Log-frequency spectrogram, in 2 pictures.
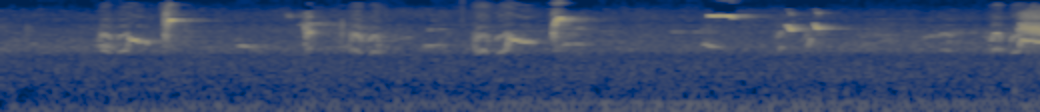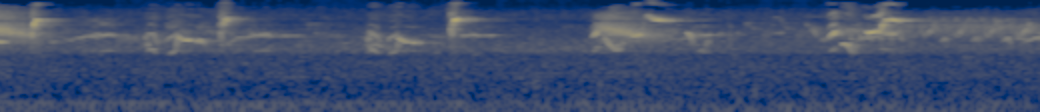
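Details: Gray catbird singing a long, jumbled run of varied short phrases: chirps, squeaky notes and quick slurred whistles, delivered in bursts roughly every half second with brief gaps between them.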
